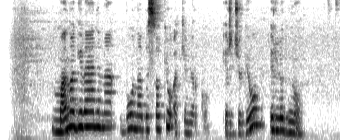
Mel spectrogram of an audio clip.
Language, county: Lithuanian, Panevėžys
